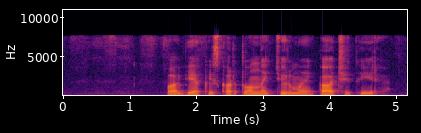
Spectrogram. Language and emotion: Russian, neutral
